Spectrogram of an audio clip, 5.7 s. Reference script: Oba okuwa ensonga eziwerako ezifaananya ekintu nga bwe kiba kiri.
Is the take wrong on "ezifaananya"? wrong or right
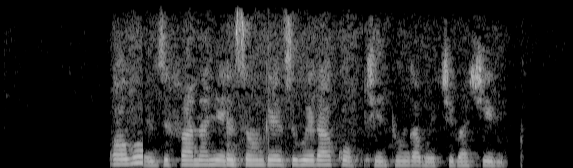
wrong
